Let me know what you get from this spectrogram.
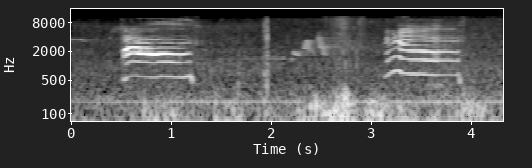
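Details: Two cats meowing back and forth, kept apart from each other; two long, tonal meows about two and a half seconds apart, the second starting higher and sliding down, with faint rustling between them.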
